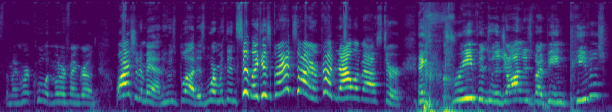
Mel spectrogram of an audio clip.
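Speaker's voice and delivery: loud, full stage delivery; dramatic monologue. Shown as a demonstration. Actor performing the monologue for a friend, projecting loudly. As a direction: declaim it to the back row. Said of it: "Here's how I would do this one".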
